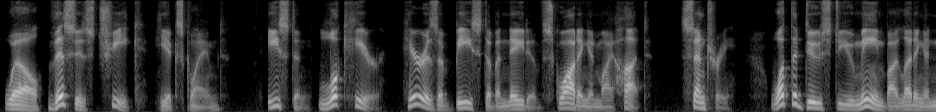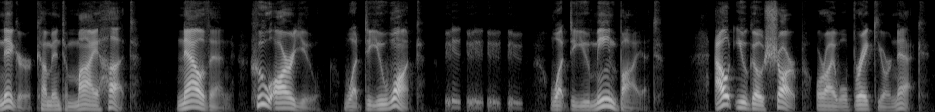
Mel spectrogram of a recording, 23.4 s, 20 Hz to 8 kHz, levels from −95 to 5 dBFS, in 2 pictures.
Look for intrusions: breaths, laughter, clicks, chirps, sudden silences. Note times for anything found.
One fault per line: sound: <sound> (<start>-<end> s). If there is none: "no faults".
sound: laugh (17.3-18.2 s)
